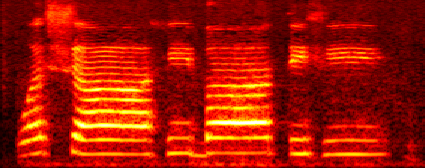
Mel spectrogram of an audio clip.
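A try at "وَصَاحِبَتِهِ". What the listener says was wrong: वशा तो बिल्कुल नहीं पढ़ेंगे. CAT कैट वाला फार्मूला लगाइए आप.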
